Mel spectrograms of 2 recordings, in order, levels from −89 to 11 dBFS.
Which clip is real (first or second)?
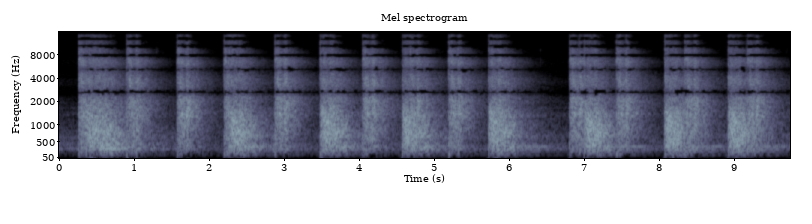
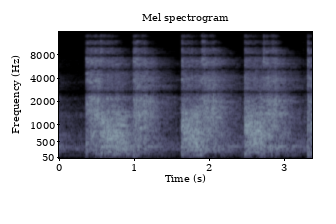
first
